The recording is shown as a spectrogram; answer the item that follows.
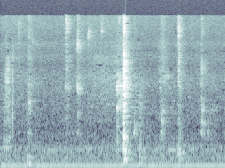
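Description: A few faint clicks and light taps, the sharpest about a second in, from a boxed vinyl figure in a hard plastic protector being handled and set down on a tiled table, over a steady low hum.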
